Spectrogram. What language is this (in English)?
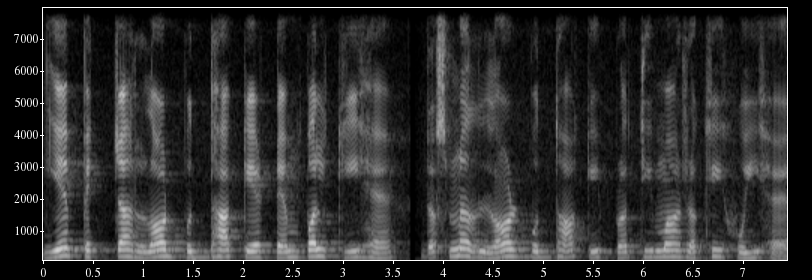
Hindi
